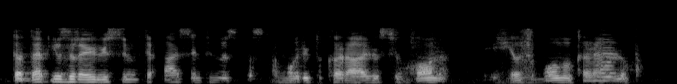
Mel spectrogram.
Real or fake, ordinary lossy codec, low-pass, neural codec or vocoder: fake; AAC, 48 kbps; 5.4 kHz; codec, 44.1 kHz, 1.7 kbps, Pupu-Codec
